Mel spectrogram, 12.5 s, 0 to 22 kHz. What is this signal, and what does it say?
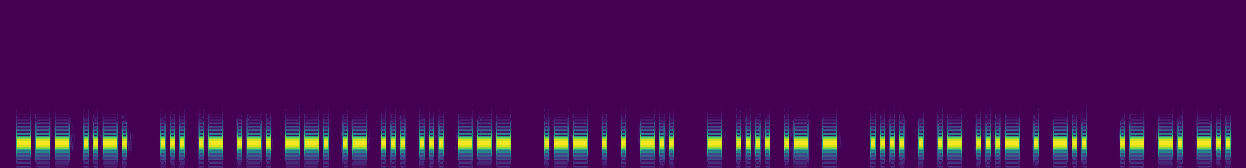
Morse code, heard as a keyed tone, about 25 wpm, 600 Hz. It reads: OF SARGASSO WEED THAT HEAVED AND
